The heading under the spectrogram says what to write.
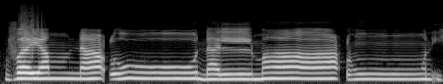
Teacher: عین کو ہم نے حلق کے درمیانی حصے سے ادا کرنا ہوتا ہے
